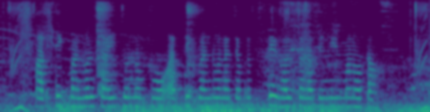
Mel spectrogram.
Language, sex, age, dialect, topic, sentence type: Marathi, female, 18-24, Southern Konkan, banking, statement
